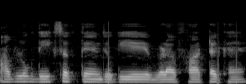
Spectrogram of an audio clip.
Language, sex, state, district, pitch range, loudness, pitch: Hindi, male, Bihar, Kishanganj, 115-125 Hz, -26 LUFS, 120 Hz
